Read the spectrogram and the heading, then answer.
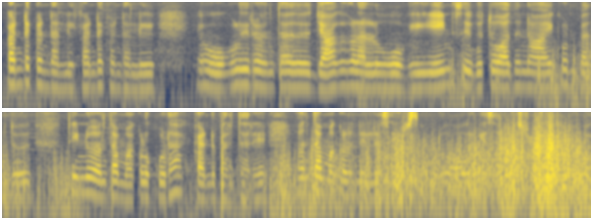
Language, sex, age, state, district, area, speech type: Kannada, female, 30-45, Karnataka, Koppal, urban, spontaneous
